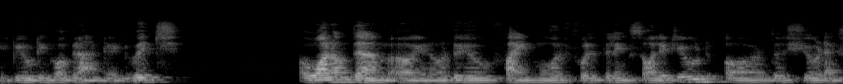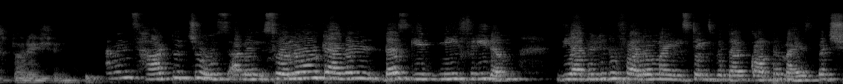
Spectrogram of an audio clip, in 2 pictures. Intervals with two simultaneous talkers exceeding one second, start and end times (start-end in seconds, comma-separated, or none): none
